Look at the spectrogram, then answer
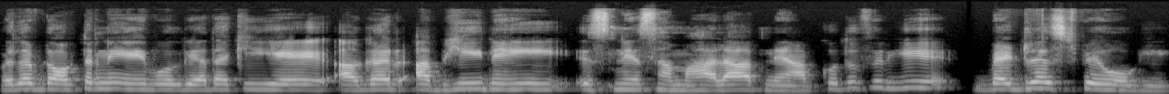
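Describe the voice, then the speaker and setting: A woman talks at a moderate pace in a normal speaking voice with fairly even intonation. The recording is very clean, the background silent. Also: medium pitch for a woman, hardly any pauses. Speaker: radio jockey. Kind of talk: motivational talk.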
